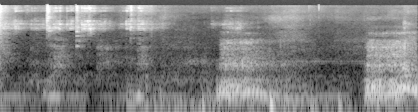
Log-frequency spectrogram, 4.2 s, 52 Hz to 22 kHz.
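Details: Quiet rustling at first, then a Vizsla puppy, 61 days into life with its family, breaks into low throaty growls during a tug-of-war game with a unicorn toy, a louder burst closing the clip.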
